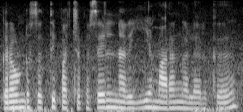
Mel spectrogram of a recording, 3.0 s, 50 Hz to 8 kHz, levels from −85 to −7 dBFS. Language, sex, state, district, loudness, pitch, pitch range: Tamil, female, Tamil Nadu, Chennai, -21 LUFS, 165 Hz, 155-175 Hz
